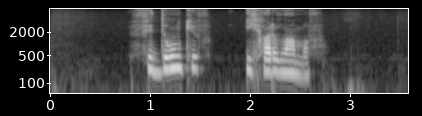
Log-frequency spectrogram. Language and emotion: Russian, neutral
